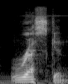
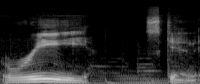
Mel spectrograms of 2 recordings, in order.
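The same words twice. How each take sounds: First: The first vowel is a short e sound. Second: The first vowel is a long ee sound. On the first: The speaker calls it wrong. "instead of reskin" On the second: The speaker calls it right. "reskin is pronounced like R E E S K I N"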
